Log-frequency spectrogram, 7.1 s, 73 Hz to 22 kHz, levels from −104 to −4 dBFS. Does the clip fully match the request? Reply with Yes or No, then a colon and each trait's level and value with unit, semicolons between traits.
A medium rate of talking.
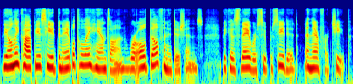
Yes: average, 185 wpm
